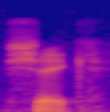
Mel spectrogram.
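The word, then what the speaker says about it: Sheikh: the so-called blind Shake I know some people pronounce it sheep but it's actually pronounced Shake now on the video a three judge ninth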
